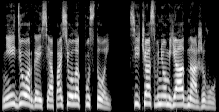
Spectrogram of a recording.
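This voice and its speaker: A shrill, scheming old village woman scolds in a loud, slow, accusing way, as a woman reader puts her on. Her voice sits fairly high. The sound is dry and close. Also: expressive, no echo. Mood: scolding.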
